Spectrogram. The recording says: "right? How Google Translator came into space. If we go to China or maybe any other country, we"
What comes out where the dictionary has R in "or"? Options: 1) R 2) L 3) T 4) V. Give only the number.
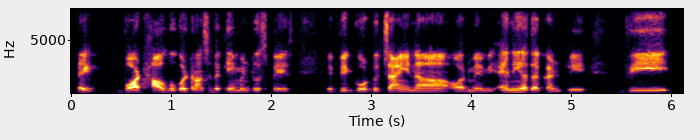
1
